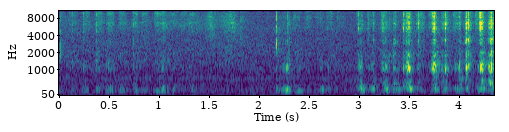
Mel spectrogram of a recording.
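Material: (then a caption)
Coated paper. A wooden stylus scratches across the lower part of the picture on a flat, black-coated scratch-art paper page. Soft, dry scraping strokes rasp along in an uneven rhythm, quiet at first and then growing into louder, brighter scratches near the end.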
